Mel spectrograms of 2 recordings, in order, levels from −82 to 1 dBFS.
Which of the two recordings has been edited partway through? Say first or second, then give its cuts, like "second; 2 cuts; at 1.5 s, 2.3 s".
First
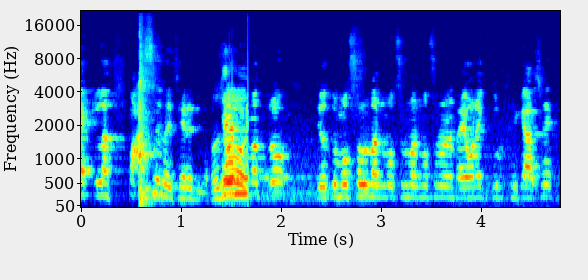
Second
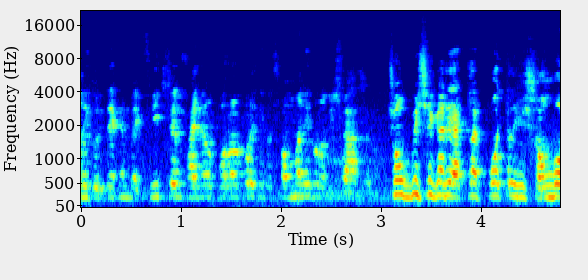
first; 1 cut; at 1.7 s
